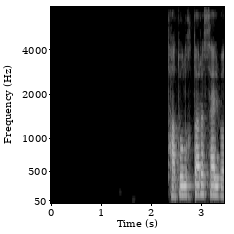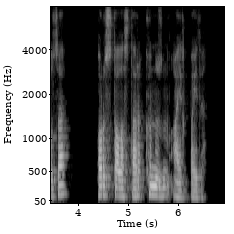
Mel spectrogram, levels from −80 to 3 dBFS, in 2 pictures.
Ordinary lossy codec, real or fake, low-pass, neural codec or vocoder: none; real; none; none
